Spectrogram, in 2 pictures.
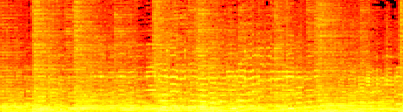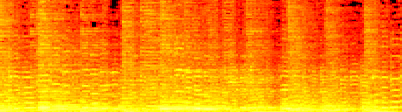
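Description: Baroque violin playing fast, ornamented divisions over harpsichord continuo, with a bass line beneath.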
